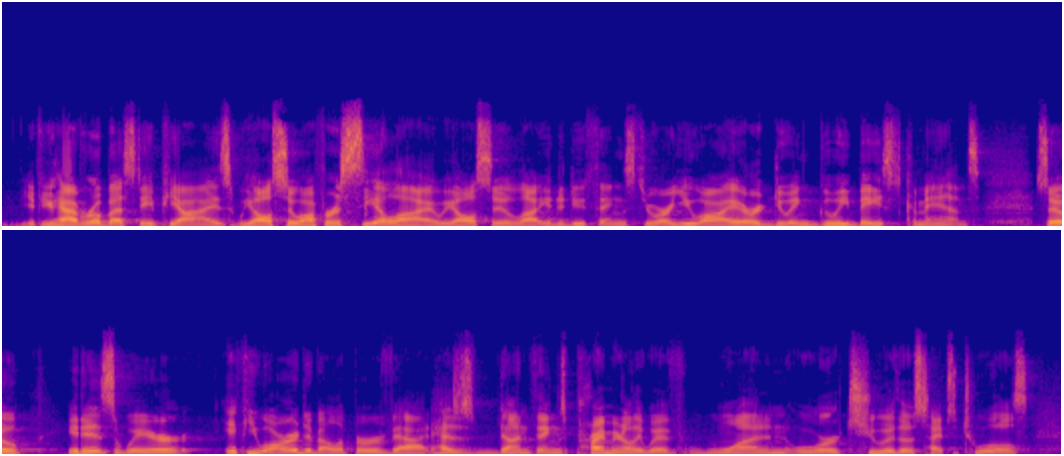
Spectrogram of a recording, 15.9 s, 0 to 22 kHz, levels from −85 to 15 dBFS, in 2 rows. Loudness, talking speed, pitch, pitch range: -20 LUFS, 180 wpm, 130 Hz, 115-155 Hz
